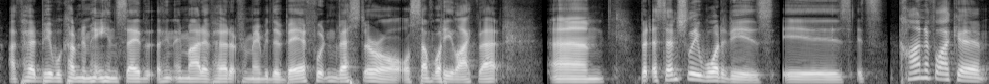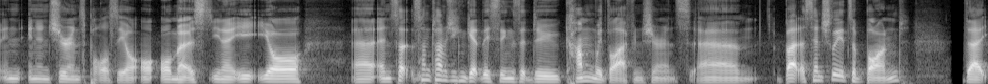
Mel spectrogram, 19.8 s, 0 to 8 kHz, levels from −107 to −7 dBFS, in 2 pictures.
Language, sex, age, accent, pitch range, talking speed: English, male, 20-39, Australian, 90-115 Hz, 210 wpm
